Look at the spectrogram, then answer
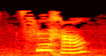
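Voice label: "丝毫", Mandarin Chinese; chinese flashcards; hsk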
